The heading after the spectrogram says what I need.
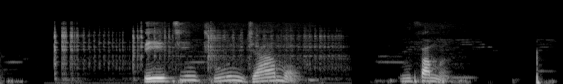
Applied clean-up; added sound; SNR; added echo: none; Coin (dropping); 12 dB; none.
